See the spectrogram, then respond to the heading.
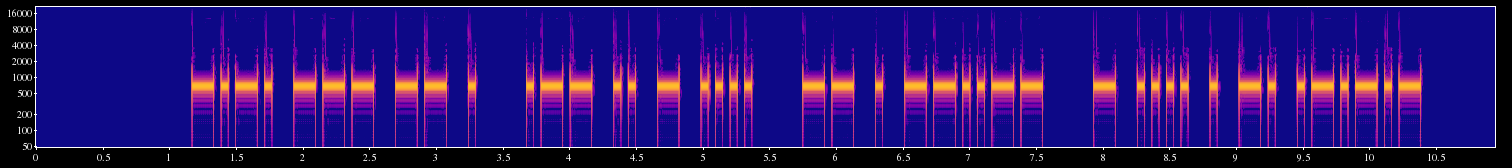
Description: Morse code, heard as a keyed tone, about 22 wpm, 700 Hz. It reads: COME WITH ME, THEN.
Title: Sentences from Top 200 Words 22wpm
